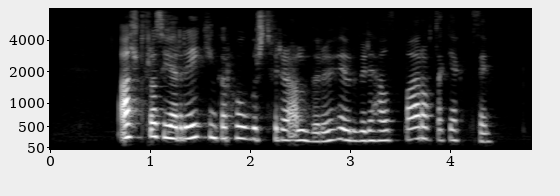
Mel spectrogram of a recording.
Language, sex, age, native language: Icelandic, female, 30-39, Icelandic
